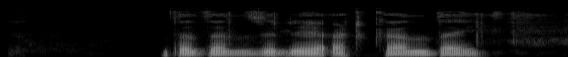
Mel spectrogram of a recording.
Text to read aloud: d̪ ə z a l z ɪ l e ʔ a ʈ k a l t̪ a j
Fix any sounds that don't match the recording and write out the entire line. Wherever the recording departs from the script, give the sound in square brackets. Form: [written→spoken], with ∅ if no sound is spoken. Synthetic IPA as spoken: d̪ ə z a l z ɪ l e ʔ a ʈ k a l [t̪→d̪] a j

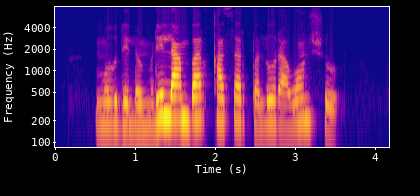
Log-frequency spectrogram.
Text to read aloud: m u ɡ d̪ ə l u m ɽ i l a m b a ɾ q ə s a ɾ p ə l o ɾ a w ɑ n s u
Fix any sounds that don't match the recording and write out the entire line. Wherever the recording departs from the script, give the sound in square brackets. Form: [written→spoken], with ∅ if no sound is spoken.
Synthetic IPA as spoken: m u ɡ d̪ ə l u m ɽ i l a m b a ɾ q [ə→a] s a ɾ p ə l o ɾ a w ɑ n [s→ʃ] u

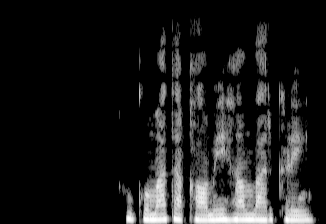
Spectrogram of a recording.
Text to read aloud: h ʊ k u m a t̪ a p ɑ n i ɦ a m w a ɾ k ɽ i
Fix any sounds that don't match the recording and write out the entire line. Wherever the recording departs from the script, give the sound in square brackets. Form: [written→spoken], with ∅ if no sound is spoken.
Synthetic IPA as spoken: h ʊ k u m a t̪ a [p→q] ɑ [n→m] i ɦ a m w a ɾ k ɽ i

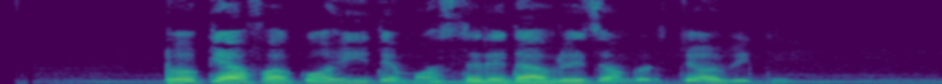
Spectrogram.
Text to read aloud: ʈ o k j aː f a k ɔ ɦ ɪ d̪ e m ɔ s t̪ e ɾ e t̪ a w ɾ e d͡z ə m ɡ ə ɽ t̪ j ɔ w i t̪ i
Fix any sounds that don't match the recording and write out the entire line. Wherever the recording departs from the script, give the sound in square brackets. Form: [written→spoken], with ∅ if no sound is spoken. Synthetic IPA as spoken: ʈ o k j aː f a k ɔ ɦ [ɪ→i] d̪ e m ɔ s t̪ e ɾ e [t̪→d̪] a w ɾ e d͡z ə [m→ŋ] ɡ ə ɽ t̪ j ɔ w i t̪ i

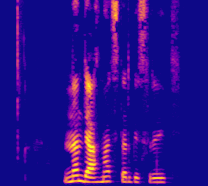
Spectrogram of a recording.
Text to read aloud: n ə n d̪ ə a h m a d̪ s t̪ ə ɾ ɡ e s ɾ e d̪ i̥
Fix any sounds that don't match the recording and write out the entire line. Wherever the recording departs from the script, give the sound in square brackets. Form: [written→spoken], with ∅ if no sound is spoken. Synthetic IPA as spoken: n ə n d̪ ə a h m a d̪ s t̪ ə ɾ ɡ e s ɾ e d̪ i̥

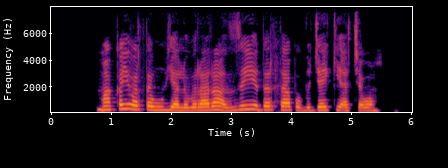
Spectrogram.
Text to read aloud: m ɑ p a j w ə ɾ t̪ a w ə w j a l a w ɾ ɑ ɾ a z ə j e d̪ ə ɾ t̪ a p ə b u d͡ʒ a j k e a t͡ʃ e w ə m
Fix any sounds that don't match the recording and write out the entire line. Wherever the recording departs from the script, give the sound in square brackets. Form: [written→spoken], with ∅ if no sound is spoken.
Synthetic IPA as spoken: m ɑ [p→k] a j w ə ɾ t̪ a w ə w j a l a w ɾ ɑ ɾ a z ə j e d̪ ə ɾ t̪ a p ə b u d͡ʒ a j k e a t͡ʃ [e→a] w ə m

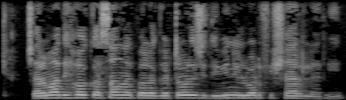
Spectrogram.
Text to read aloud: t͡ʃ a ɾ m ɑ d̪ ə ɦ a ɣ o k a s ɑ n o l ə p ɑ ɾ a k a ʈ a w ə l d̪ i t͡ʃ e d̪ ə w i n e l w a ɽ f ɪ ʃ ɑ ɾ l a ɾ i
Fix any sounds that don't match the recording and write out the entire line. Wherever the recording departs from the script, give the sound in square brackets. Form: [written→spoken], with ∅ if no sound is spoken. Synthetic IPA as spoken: t͡ʃ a ɾ m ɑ d̪ ə ɦ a ɣ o k a s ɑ n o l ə p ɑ ɾ a [k→ɡ] a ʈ a w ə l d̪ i t͡ʃ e d̪ ə w i n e l w a ɽ f ɪ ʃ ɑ ɾ l a ɾ i

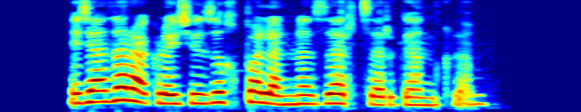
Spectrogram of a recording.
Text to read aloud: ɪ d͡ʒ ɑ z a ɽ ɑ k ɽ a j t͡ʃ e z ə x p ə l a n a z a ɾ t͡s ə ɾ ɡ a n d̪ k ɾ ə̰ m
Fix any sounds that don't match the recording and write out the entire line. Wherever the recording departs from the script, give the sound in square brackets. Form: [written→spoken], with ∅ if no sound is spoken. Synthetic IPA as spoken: ɪ d͡ʒ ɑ z a [ɽ→ɾ] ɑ k ɽ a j t͡ʃ e z ə x p ə l a n a z a ɾ t͡s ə ɾ ɡ a n d̪ k [ɾ→ɽ] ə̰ m

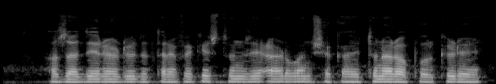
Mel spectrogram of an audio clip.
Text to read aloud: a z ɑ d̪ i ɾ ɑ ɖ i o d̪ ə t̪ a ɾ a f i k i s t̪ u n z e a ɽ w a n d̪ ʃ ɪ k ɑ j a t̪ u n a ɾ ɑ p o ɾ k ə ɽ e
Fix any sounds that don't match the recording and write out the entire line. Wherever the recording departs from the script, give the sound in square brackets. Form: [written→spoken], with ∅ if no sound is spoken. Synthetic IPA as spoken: a z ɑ d̪ i ɾ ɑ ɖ [i→j] o d̪ ə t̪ a ɾ a f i k i s t̪ u n z e a ɽ w a n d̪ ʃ ɪ k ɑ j a t̪ u n a ɾ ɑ p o ɾ k ə ɽ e

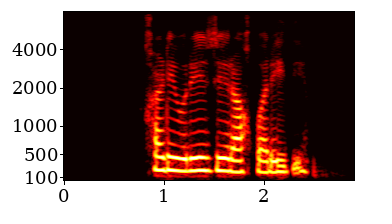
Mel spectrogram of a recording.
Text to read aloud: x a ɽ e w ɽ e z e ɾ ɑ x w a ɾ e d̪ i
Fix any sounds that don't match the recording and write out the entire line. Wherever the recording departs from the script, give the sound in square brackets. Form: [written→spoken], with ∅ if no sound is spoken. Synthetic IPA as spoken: x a ɽ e w [ɽ→ɾ] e z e ɾ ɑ x w a ɾ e d̪ i

